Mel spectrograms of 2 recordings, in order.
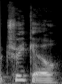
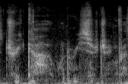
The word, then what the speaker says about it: Tricot: collaboration that is perfume so Trico I only learned that they weren't pronounced as trika video our chords that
